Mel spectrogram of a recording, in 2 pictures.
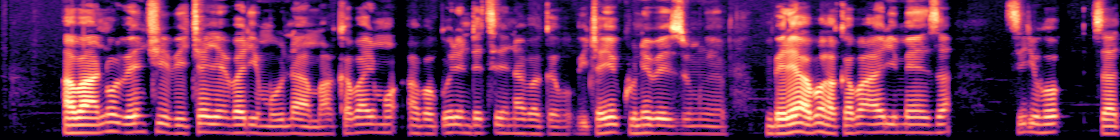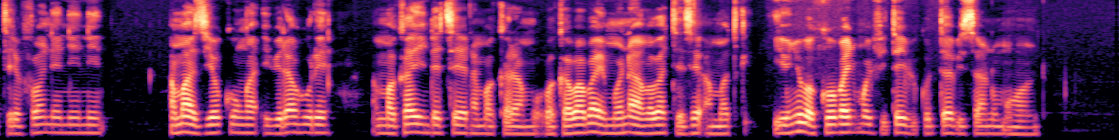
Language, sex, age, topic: Kinyarwanda, female, 18-24, government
